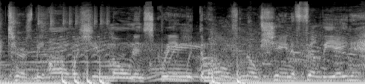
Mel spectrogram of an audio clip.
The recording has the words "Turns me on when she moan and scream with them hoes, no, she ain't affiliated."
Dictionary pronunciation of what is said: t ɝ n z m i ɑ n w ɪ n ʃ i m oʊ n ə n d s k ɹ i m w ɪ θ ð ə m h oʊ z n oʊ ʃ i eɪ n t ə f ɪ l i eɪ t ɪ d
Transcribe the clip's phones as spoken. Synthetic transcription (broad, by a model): t ɝ n z m i ɑ l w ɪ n ʃ i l oʊ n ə n s k ɹ i m w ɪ ð ə m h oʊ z n oʊ ʃ eɪ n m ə f ɪ l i eɪ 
